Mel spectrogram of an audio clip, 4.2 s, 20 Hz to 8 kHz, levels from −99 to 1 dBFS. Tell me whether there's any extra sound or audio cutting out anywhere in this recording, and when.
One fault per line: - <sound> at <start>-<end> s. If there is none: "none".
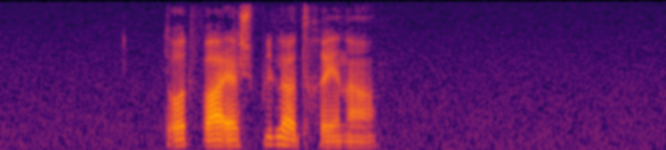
none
